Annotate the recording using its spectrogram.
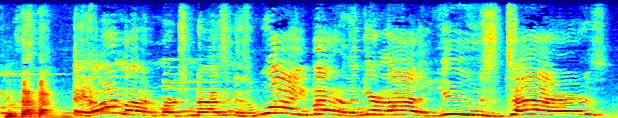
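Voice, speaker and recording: A cartoonish character voice speaks at extremely high pitch and a fairly slow pace. Clear background noise runs underneath. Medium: puppet show.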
